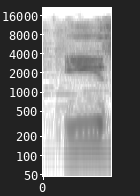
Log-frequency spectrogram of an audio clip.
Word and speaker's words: Ys: Ease or wise, I never know. I I always forget how you're supposed to pronounce that.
